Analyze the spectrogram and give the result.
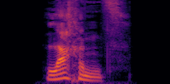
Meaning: genitive singular of Lachen
- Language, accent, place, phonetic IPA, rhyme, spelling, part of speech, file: German, Germany, Berlin, [ˈlaxn̩s], -axn̩s, Lachens, noun, De-Lachens.ogg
